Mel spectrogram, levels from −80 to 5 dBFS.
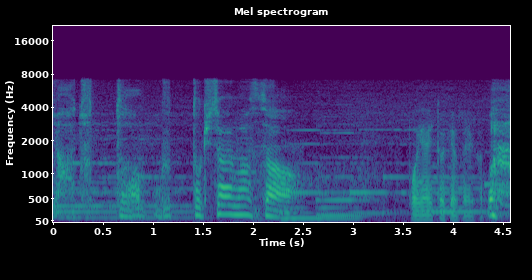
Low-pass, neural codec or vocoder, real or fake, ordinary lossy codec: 7.2 kHz; none; real; Opus, 64 kbps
